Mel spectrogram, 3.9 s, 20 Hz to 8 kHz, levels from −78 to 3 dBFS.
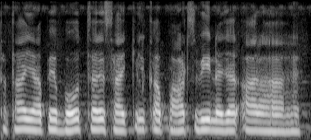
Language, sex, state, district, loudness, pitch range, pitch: Hindi, male, Jharkhand, Ranchi, -14 LUFS, 155-170 Hz, 160 Hz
